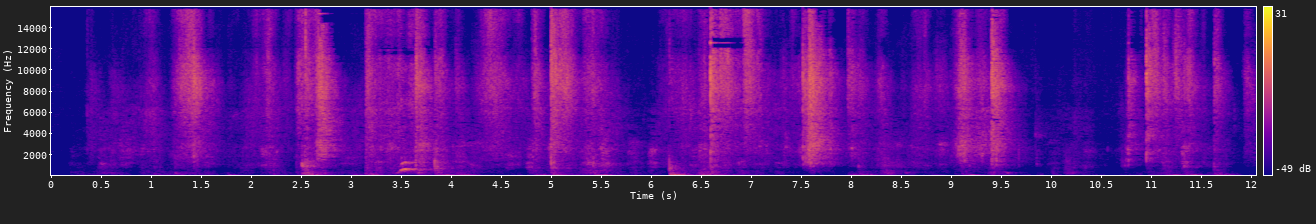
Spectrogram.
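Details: Kim, a happy female German Shepherd puppy, gives short broadband barks and yelps at uneven intervals, with clattering, knocks and some speech in a room.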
